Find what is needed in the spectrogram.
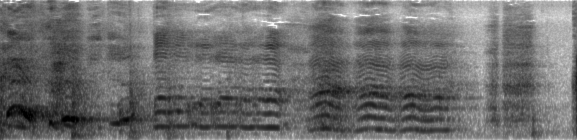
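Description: A toddler laughing, high-pitched, in a run of bursts with short pauses between, loudest in the first second.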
